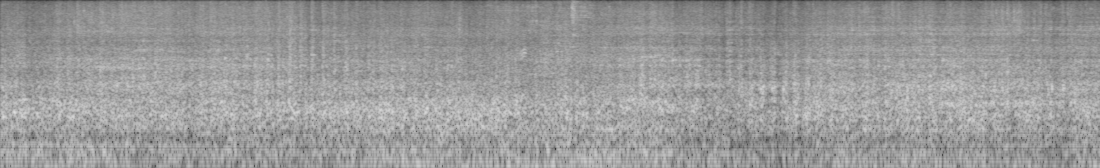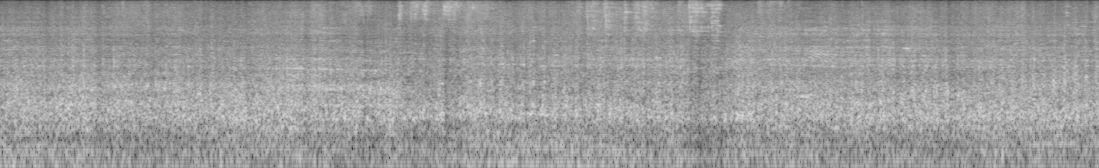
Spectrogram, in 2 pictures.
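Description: Freight cars rolling past at speed: a steady rumble of steel wheels on rail with clickety-clack over the rail joints. Brief high-pitched squeals come in the second half.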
